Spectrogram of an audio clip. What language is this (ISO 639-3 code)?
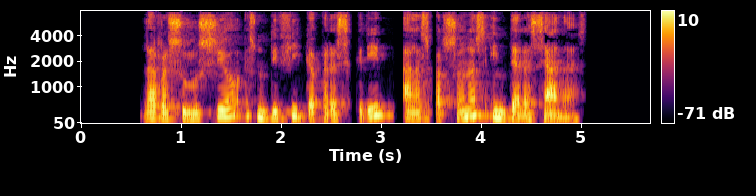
cat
